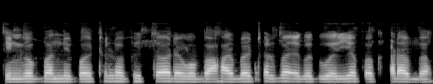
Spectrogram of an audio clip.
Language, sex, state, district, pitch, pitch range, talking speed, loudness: Bhojpuri, male, Uttar Pradesh, Ghazipur, 130 Hz, 130-135 Hz, 195 wpm, -15 LUFS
